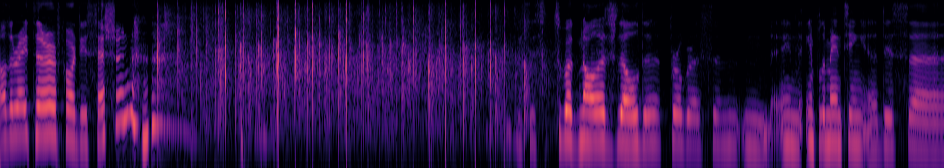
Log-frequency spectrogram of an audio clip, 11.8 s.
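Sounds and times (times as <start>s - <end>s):
speech: 0.0s - 2.3s, 6.5s - 11.7s
audience applause: 2.0s - 6.8s.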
